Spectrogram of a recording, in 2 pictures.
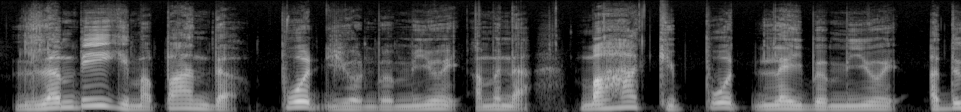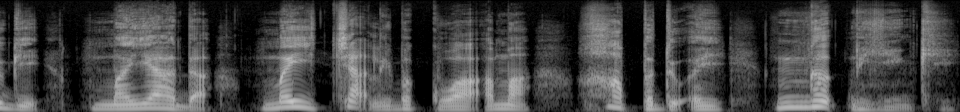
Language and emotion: Manipuri, surprised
